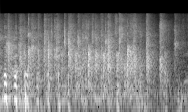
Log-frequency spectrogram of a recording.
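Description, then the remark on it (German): A burst of applause from a small group, steady, dense clapping that carries on for several seconds, with a brief voice faintly audible near the start. “Ich weiß jetzt auch, was ich tun muss für Applaus, glaube ich.”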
